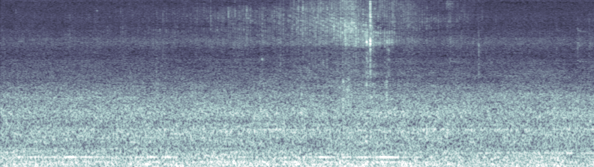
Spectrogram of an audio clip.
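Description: Steady hum of distant road traffic. A bicycle passes close by about halfway through, with a short rattle and click from the bike.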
